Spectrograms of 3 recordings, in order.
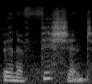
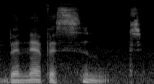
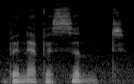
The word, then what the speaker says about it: beneficent: The correct pronunciation of that word is beneficent, not shin, not Yeah, you don't pronounce that as efficient. It's beneficent.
